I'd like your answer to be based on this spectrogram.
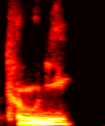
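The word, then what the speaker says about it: Tone: I don't even know that thing, but my profile is T-O-N-E. I pronounce that Tony. Mm-hmm. F-L-O-R-E-A-L, Flow Real, Tony Flow Real.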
